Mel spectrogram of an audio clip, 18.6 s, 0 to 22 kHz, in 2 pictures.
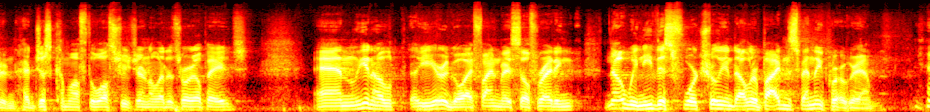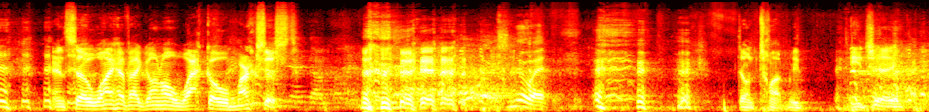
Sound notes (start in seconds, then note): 9.1 laughs; 12.4 audience laughing; 17.7 audience laughs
